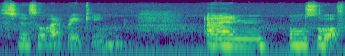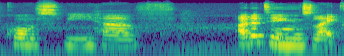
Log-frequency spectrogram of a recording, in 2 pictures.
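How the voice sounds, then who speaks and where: A woman with a non-native accent speaks at a very slow pace, her pitch fairly high. Audible room echo surrounds her voice. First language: not English. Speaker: book vlogger. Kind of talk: casual book review monologue. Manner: hesitant, with fillers.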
